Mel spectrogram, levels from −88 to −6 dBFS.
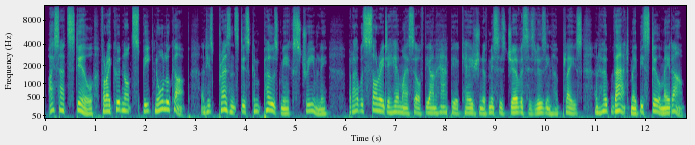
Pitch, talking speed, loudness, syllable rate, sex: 120 Hz, 190 wpm, -22 LUFS, 5.0 syllables/s, male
